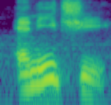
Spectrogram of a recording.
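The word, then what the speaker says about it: Enyce: His name is Enichi, Joey. Enichi Sledge. That is how you pronounce it according to the Auburn pronunciation guide.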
